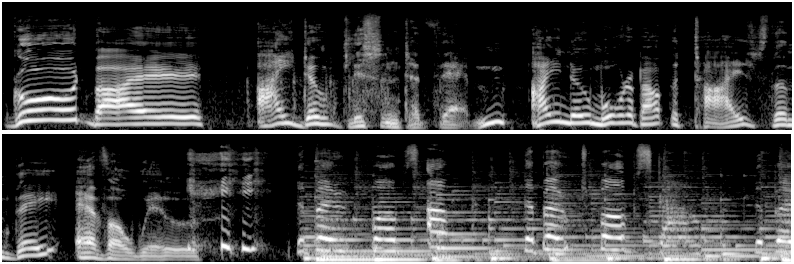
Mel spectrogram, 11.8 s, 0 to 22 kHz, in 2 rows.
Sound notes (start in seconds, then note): 7.3 giggles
